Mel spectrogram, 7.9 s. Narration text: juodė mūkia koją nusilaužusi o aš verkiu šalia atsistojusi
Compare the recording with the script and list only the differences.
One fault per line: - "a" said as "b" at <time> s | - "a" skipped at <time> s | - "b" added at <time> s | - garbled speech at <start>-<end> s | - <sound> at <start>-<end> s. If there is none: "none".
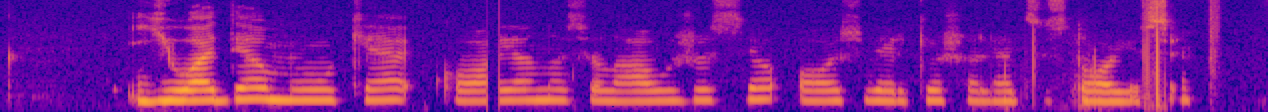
- dropout at 3.0-3.1 s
